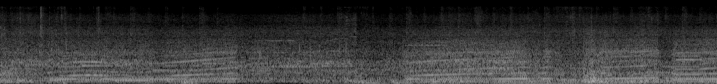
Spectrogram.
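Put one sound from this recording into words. A racing car engine revs high, rising and dropping as the gears change.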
